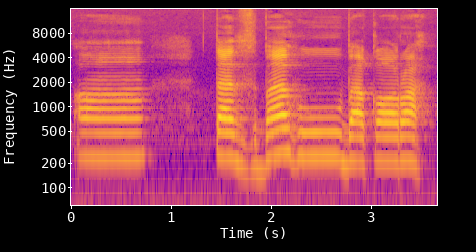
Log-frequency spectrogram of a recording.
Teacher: یأمرکم ان تذبحوا بقرہ، نون کے اوپر ہم نے اخفا کیا، نون کی آواز کو ہم نے واضح کر کے نہیں پڑھنا، ناک میں چھپا کر پڑھنا ہے نون کو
